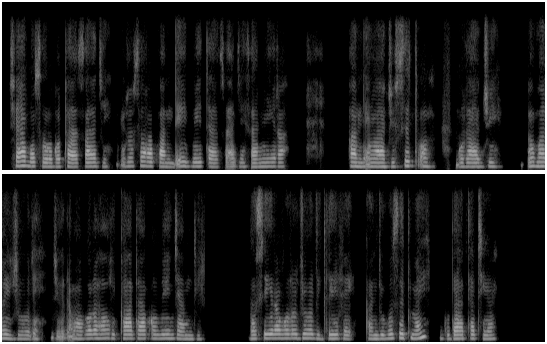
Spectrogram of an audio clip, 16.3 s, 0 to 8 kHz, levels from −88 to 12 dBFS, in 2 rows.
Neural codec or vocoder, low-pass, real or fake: codec, 16 kHz, 2 kbps, FreqCodec, smaller model; 7.2 kHz; fake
